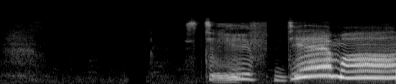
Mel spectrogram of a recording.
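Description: At 1.27 s the speech stalls in a call audio freeze lasting until 1.48 s. The likely cause is delayed packets emptying the jitter buffer. The final sound is briefly stretched, then about 170 ms of silence follows. Nothing is lost; later audio arrives about 0.19 s late. On a spectrogram, the frequencies of that final sound fade out before a blank column.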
